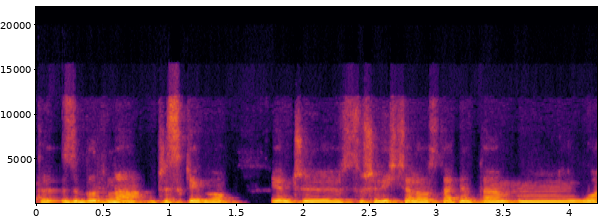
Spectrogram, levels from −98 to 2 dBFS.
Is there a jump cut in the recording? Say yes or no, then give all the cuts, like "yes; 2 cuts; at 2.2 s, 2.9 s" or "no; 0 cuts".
yes; 1 cut; at 1.8 s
